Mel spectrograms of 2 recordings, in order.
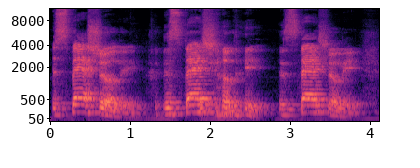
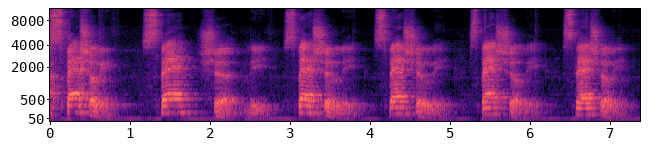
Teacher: especially 4 syllables and specially 3 syllables. But here, the first syllable is so quiet sometimes.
